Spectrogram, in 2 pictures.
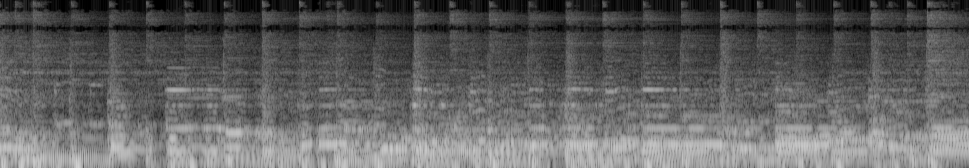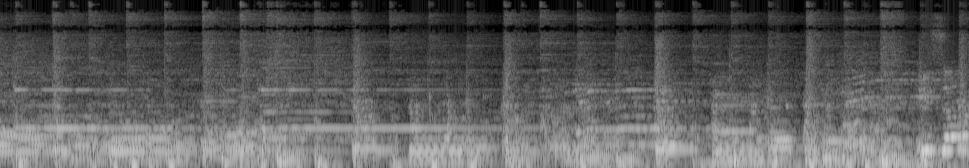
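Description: Live rock band playing an instrumental passage: interweaving electric guitar lines over drum kit, with no singing.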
